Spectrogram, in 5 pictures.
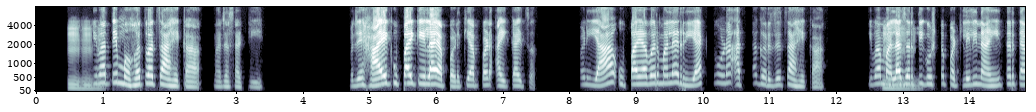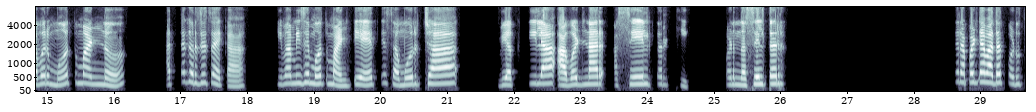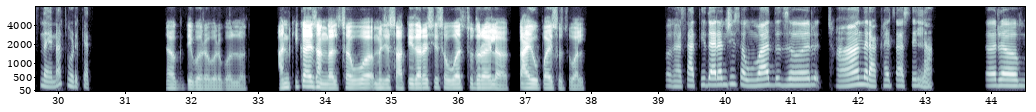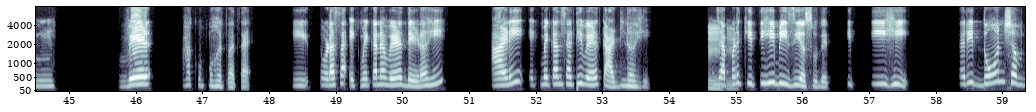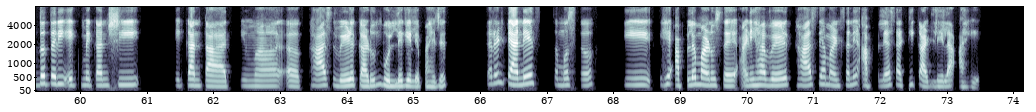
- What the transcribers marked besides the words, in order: in English: "रिएक्ट"; trusting: "मत मांडणं आत्ता गरजेचं आहे का?"; stressed: "छान"; in English: "बिझी"; stressed: "कितीही"
- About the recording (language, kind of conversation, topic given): Marathi, podcast, साथीदाराशी संवाद सुधारण्यासाठी कोणते सोपे उपाय सुचवाल?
